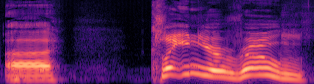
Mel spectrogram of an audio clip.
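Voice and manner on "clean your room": Jordan Peterson impression. Friend asks him to do Jordan Peterson, lecturing impression. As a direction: preach like a stern self-help lecturer. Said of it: "try and do Jordan Peterson".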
